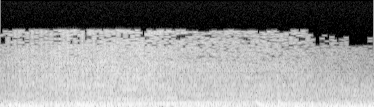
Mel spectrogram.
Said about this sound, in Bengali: উঠে বসে গাড়িতে স্টার্ট দিলাম এবং কেউ কিছু বোঝার আগেই বেরিয়ে এলাম সেই মালভূমি ছেড়ে।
